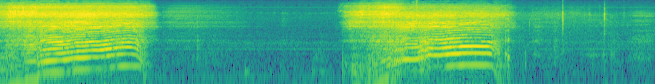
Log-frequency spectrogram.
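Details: A sleeping cat giving two long, loud, wheezy snores, each about a second and a half long, separated by quiet pauses.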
